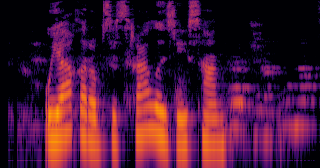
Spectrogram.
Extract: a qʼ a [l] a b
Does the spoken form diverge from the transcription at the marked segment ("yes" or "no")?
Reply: yes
